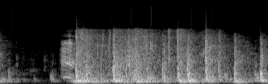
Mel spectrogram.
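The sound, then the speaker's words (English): Police force a door open with heavy blows, a rapid series of loud, dull thuds and thumps in quick succession. “Hit the door. Come on.”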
